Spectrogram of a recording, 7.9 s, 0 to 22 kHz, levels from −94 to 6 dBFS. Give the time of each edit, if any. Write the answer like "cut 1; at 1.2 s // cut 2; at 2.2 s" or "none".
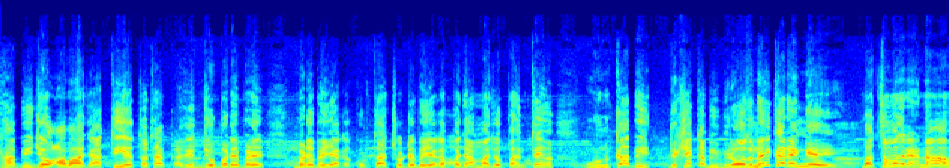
none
